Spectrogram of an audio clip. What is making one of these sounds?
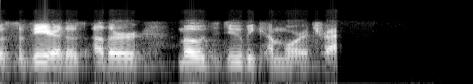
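A man speaks at a podium into a microphone, heard through an online call.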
